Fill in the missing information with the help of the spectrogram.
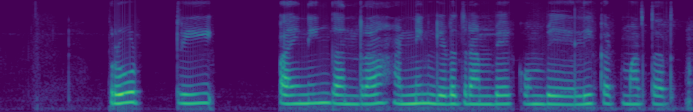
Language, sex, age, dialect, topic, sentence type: Kannada, female, 41-45, Northeastern, agriculture, statement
